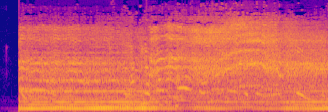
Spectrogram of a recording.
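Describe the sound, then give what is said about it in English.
A woman screams loudly and without pause for about five seconds, her pitch wavering up and down over a steady low hum. The scream starts abruptly. “Now it's time for this week's Woman Screaming.”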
